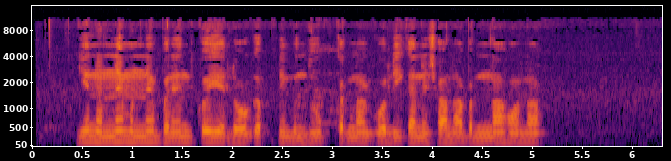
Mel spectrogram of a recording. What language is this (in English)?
Urdu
